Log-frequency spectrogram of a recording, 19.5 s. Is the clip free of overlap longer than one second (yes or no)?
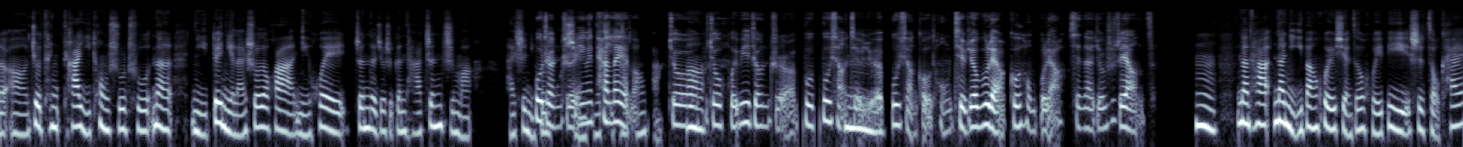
no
